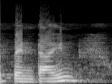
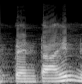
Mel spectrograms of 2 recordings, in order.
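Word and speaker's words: pentyne: तो इसको हम क्या प्रोनाउंस करेंगे? इथाइन, इसको बोलेंगे प्रोपाइन, इसको बोलेंगे ब्यूटाइन, इसको बोलेंगे पेंटाइन और इसको बोलेंगे हेक्साइन। इसको क्या बोलेंगे? इथाइन, इसको बोलेंगे प्रोपाइन, इसको बोलेंगे ब्यूटाइन, इसको बोलेंगे पेंटाइन, इसको बोलेंगे हेक्साइन।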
